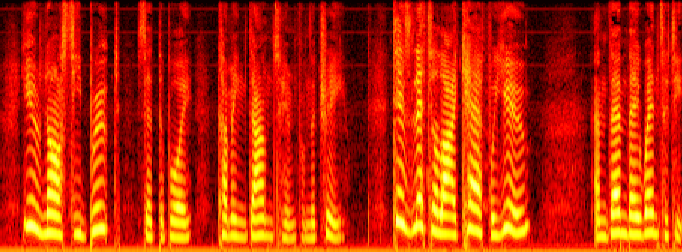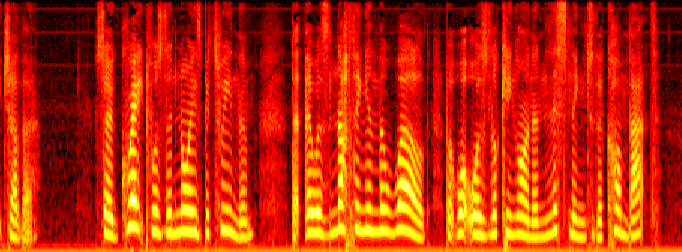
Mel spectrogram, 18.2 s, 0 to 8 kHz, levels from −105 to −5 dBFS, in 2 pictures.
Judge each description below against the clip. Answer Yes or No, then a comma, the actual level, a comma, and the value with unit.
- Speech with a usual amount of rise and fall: Yes, average, 4.3 semitones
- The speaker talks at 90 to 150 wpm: No, average, 165 wpm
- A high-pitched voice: Yes, high, 220 Hz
